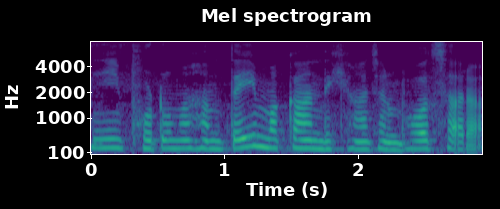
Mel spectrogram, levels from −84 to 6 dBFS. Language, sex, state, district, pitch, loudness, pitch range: Garhwali, female, Uttarakhand, Tehri Garhwal, 215 Hz, -33 LUFS, 205-230 Hz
